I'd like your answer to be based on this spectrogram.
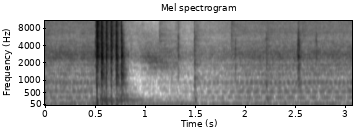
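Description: A Hatsan Blitz airgun fires a fast full-auto burst of about six sharp, loud shots, then falls silent, leaving faint mechanical clicks.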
